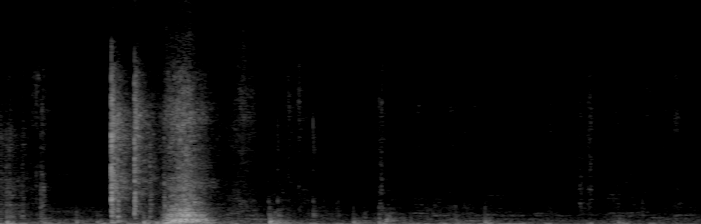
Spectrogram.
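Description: A hand tool scraping and clicking against a car tail light housing as parts are pried out of it: two sharp clicks, then a short louder scrape about two seconds in, followed by lighter ticks and rubbing.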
